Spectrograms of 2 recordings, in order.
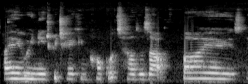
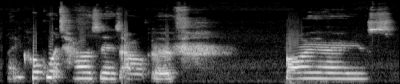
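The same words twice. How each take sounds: First: Muffled behind a hand; hand over mouth. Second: Said in the usual way. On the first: Real, not acted. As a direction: talk through your hand. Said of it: "I've gotta got my hand over my mouth". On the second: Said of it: "hand over my mouth".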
